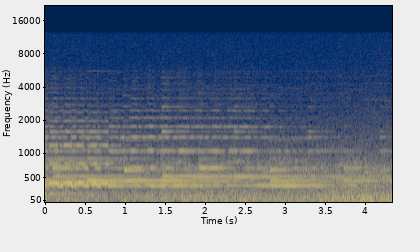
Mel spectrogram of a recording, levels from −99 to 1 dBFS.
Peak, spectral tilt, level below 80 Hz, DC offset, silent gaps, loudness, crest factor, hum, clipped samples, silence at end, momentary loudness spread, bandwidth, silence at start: -12 dBFS; -9.5 dB/octave; -38 dBFS; under 0.1%; none; -27 LUFS; 14 dB; none; under 0.1%; 0 s; 7 LU; 6 kHz; 0 s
